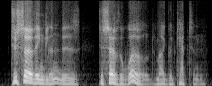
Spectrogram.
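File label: English male; Pirates Of The Caribbean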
